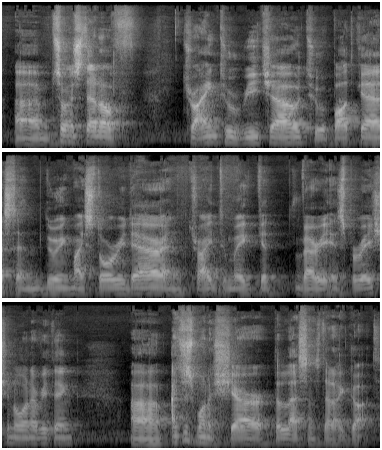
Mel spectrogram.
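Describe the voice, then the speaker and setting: Monotone, flat intonation at a moderate pace, with a Dutch accent. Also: man. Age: 20s. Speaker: agency owner. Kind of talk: casual talk to camera. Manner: halting.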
